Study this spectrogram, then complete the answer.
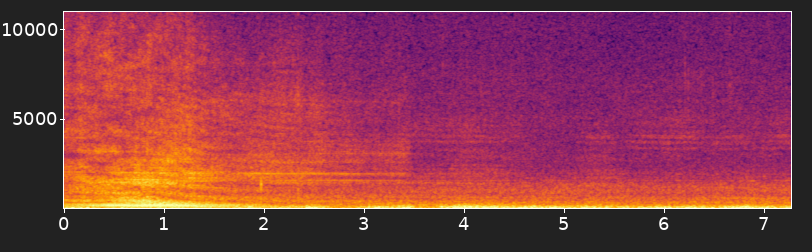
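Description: A KLM passenger airliner, flight 610, landing at Schiphol: a distant jet roar swells and fades into a broad rumble, picked up by an outdoor microphone with no talking.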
